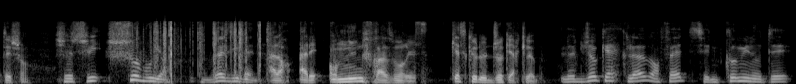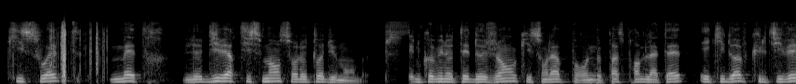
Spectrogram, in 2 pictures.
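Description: From 1.28 to 2.72 s, and again from 8.44 to 9.06 s, a dense, uneven scratching rides over the speech at roughly the same loudness as the speech. This is cable scratch noise, likely from a worn cable or connector being moved so its contact resistance jumps about. Unlike a dropout, the speech underneath carries on intact. The noise is laid on top rather than replacing anything.

VoIP packet loss concealed by the speech codec occurs at 4.09 to 4.27 s, 6.09 to 6.24 s, 11.87 to 12.16 s and 13.87 to 13.95 s. In each of these gaps the decoder fills in for missing audio by extending what it last had, so the sound smears into a buzzy tone or coloured noise that fades instead of scratching. The first event has about 120 ms missing, spread in patchy runs over 160 ms. The later events lose about 120, 180 and 60 ms, which fits runs of 20 ms frames. The speech stays weak or distorted for a moment after each one, all within lightly coded Speex audio.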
